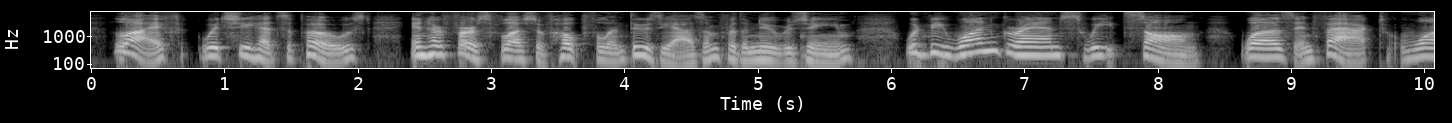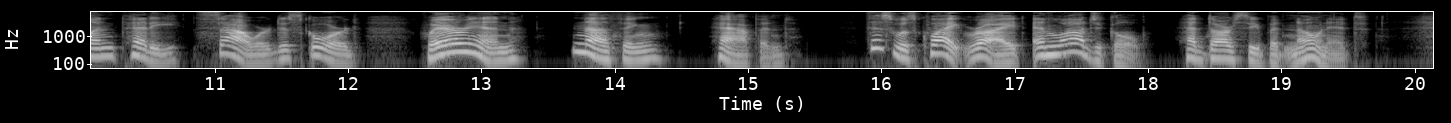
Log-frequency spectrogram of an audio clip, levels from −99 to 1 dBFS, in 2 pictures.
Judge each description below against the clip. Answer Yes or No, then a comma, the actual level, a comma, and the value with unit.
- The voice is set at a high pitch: No, medium, 165 Hz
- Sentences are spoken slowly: Yes, slow, 125 wpm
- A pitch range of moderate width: No, wide, 8.2 semitones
